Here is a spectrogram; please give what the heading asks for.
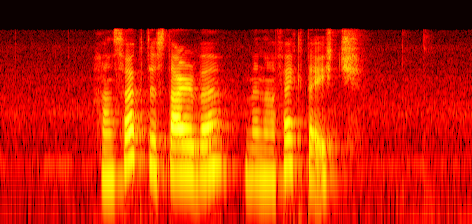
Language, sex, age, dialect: Faroese, female, 36-60, Norðuroyggjar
